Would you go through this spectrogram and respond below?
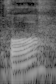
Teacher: وجنودہ، قوف الف زبر قو، قوف کو منہ بھر کے پڑھتے ہوئے ایک الف کے برابر لمبا کریں گے الف مدہ کی وجہ سے۔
